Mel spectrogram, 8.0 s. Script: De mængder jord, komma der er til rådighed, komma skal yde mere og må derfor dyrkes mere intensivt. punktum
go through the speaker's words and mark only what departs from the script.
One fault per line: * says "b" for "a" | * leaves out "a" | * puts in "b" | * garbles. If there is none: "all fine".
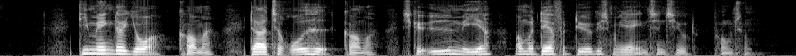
all fine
